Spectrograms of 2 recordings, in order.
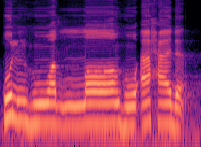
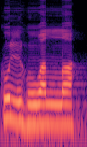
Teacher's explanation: Qaf, huruf qaf kena jaga. Qul qaf, tebalkan sikit bunyi dia. Jangan baca kul huwallah, kul tu jadi huruf kaf.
